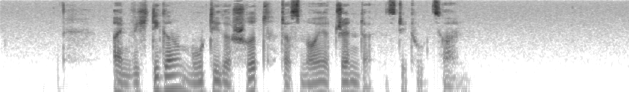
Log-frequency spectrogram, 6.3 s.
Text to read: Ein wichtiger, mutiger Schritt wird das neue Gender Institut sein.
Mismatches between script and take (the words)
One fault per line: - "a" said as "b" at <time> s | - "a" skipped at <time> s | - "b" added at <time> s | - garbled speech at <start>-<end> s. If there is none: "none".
- "wird" skipped at 2.8 s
